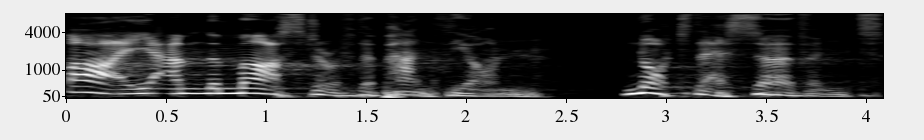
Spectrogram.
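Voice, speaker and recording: Putting on a raspy character voice, a man speaks fairly slowly at a medium pitch. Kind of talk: audio drama. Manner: persuasive, flattering.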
